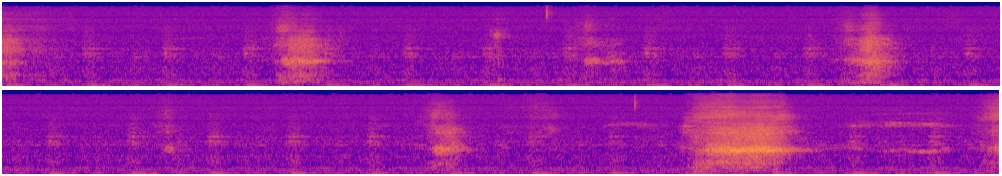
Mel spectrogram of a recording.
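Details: Soft snorting snore breaths recur about every six seconds, the last one louder, over a quiet room hum; adult snoring during sleep.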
